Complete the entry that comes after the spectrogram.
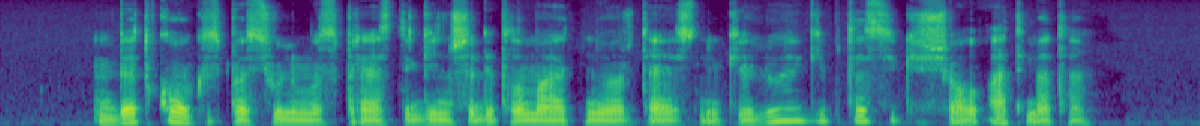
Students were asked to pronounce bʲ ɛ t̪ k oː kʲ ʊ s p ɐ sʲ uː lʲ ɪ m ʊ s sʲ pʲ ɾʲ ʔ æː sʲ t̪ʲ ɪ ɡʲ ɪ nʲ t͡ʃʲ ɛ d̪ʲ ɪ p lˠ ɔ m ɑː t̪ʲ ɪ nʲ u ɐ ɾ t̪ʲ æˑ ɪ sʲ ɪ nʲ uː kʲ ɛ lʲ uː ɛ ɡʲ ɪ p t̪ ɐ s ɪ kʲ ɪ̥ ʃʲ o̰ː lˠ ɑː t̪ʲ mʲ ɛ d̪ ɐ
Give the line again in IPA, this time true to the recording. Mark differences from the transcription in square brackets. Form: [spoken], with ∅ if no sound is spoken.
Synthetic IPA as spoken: bʲ ɛ t̪ k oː kʲ ʊ s p ɐ sʲ uː lʲ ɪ m ʊ s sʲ pʲ ɾʲ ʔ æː sʲ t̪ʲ ɪ ɡʲ ɪ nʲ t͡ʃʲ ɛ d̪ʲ ɪ p lˠ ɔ m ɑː t̪ʲ ɪ nʲ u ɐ ɾ t̪ʲ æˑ ɪ sʲ ɪ nʲ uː kʲ ɛ lʲ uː ɛ ɡʲ ɪ p t̪ ɐ s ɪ kʲ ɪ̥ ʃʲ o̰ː lˠ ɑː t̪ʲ mʲ ɛ [t̪] ɐ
